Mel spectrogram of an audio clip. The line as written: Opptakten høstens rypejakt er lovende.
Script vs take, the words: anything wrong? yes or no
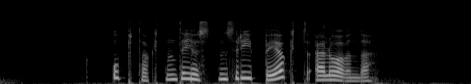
yes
